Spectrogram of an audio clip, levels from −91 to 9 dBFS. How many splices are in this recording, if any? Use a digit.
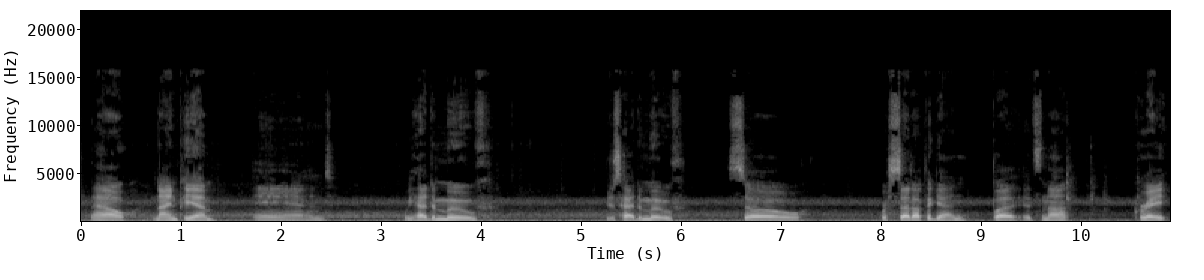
0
